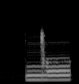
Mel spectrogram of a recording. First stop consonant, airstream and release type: click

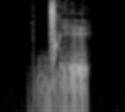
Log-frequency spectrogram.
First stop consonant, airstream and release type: click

